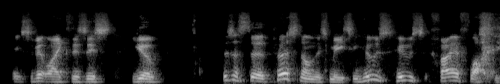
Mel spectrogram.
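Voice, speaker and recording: A somewhat breathy man speaks at a fairly quick pace, his intonation lively and his loudness swinging widely. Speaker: podcast host. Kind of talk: casual podcast interview talk.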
